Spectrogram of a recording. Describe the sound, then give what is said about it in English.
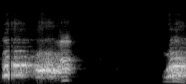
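Dogs barking in a quick burst of loud, overlapping yaps, then a pause of silence before another sharp round of barking starts up. “Sorry, my dogs are going off.”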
